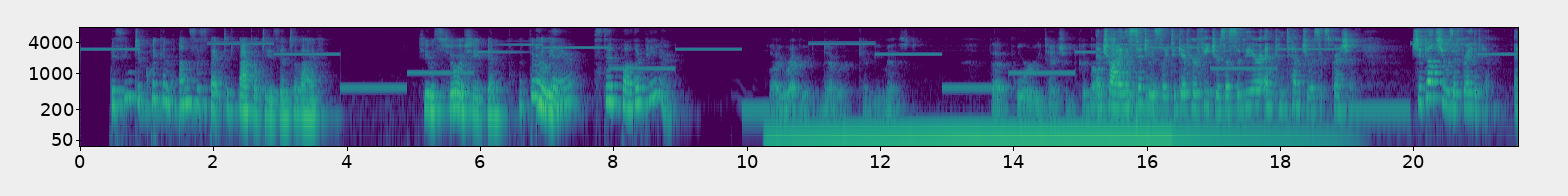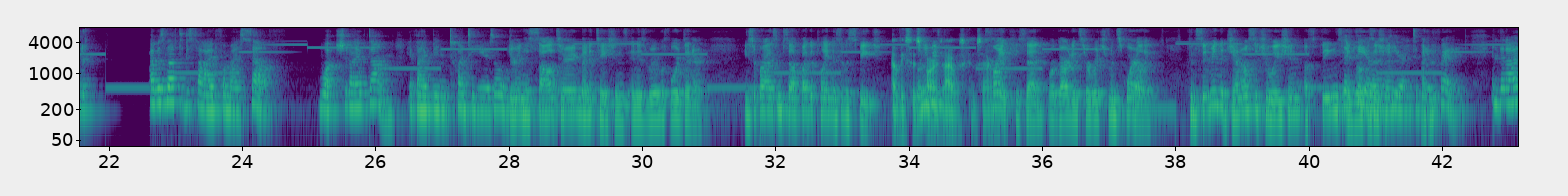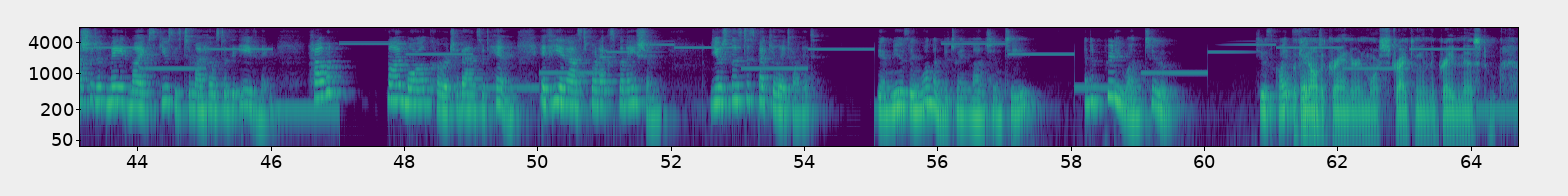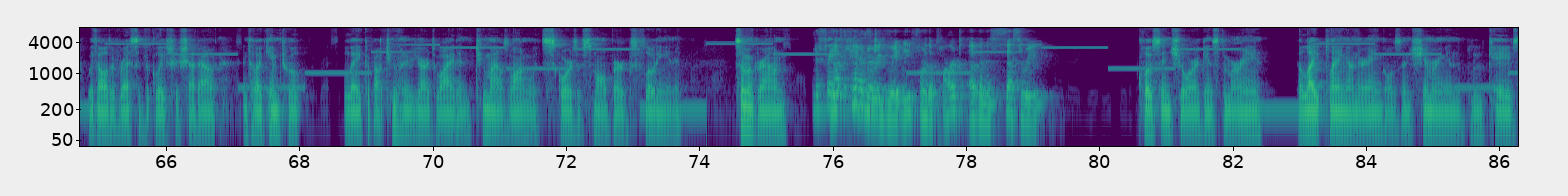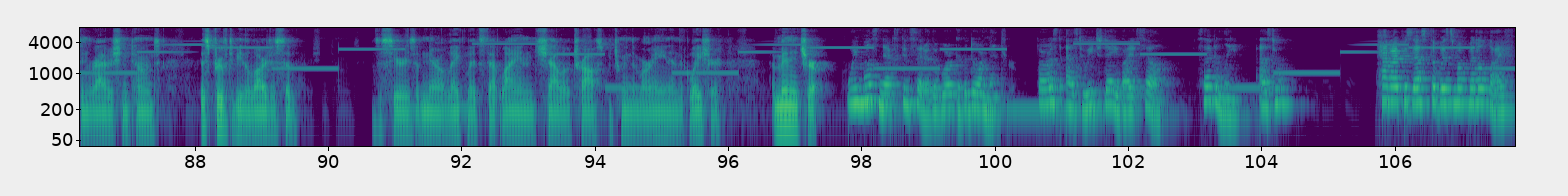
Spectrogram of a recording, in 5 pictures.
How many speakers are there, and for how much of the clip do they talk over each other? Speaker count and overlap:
7, about 6%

